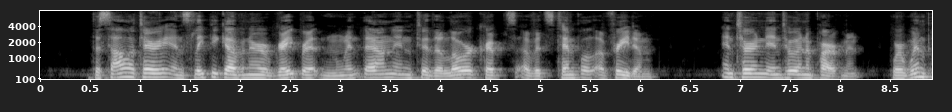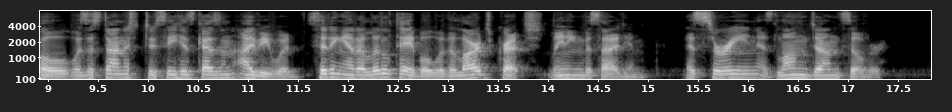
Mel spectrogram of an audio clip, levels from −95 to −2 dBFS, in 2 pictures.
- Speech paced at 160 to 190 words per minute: Yes, average, 175 wpm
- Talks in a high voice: No, low, 135 Hz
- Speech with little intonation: No, average, 4.1 semitones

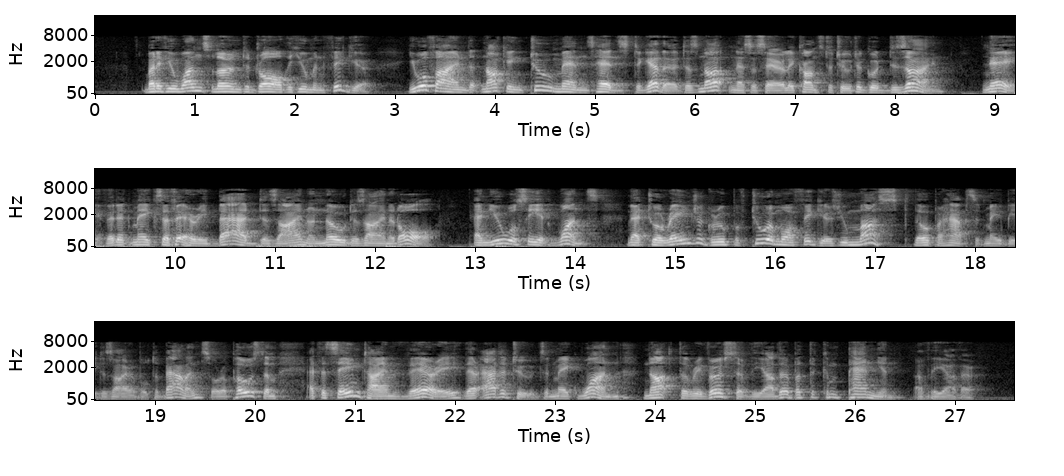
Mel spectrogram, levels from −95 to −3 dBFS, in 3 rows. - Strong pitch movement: Yes, wide, 5.7 semitones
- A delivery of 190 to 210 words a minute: Yes, average, 195 wpm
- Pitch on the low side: Yes, low, 120 Hz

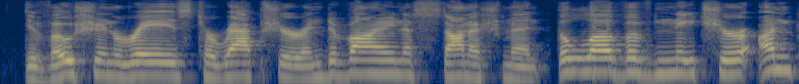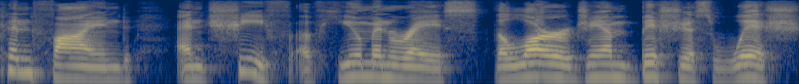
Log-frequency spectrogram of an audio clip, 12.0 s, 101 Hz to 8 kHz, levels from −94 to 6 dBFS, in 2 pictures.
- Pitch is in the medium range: Yes, medium, 150 Hz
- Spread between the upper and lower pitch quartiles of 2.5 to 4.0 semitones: No, average, 4.8 semitones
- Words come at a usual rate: No, slow, 105 wpm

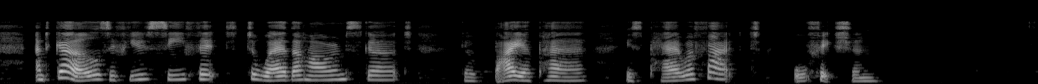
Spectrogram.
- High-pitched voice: Yes, high, 205 Hz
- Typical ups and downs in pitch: Yes, average, 4.2 semitones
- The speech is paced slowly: Yes, slow, 120 wpm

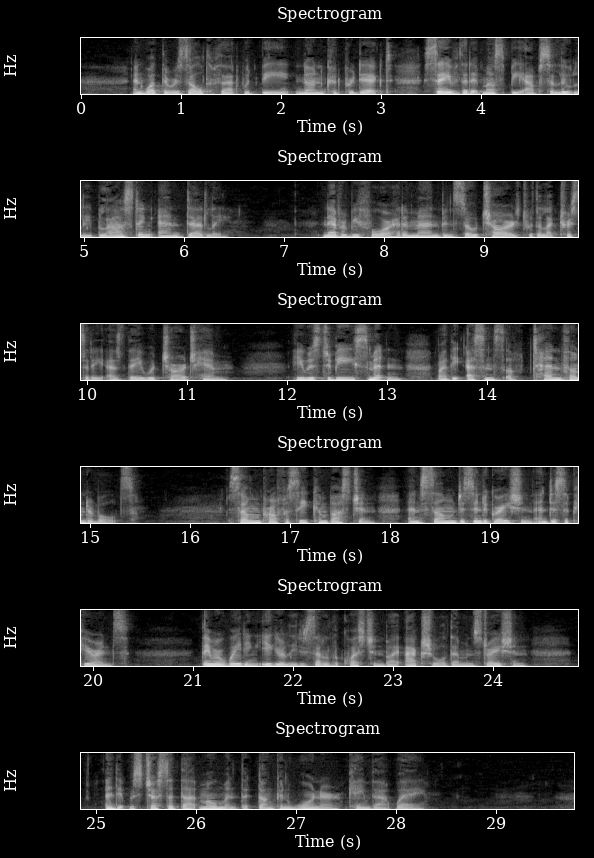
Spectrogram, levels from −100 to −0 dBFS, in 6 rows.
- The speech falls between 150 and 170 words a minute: Yes, average, 155 wpm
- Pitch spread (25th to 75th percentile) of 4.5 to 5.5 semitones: No, average, 4.0 semitones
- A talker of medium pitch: Yes, medium, 180 Hz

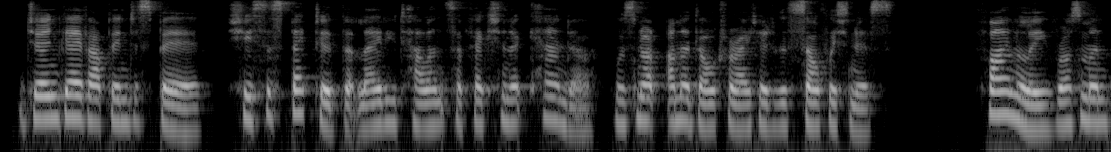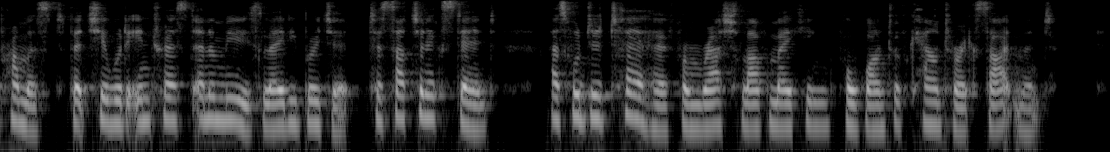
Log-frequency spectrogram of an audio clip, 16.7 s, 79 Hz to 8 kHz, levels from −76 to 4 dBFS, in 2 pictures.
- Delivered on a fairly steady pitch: No, average, 3.9 semitones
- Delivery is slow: No, average, 160 wpm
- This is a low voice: No, high, 190 Hz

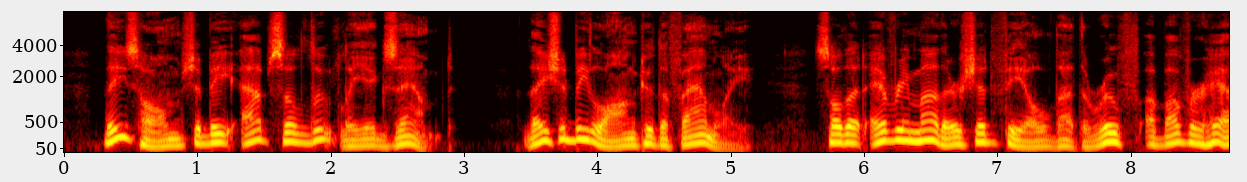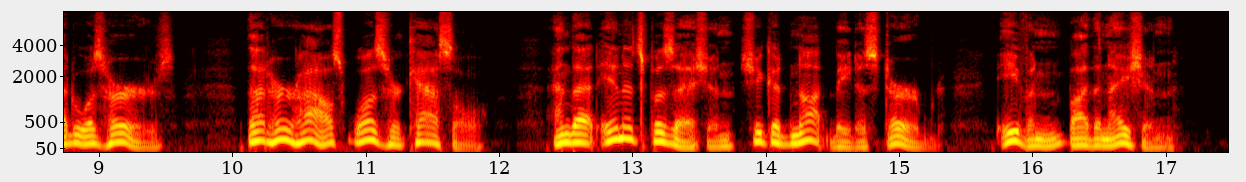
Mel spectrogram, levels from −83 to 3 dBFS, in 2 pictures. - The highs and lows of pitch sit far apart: Yes, wide, 7.7 semitones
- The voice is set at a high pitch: No, low, 125 Hz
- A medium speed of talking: Yes, average, 160 wpm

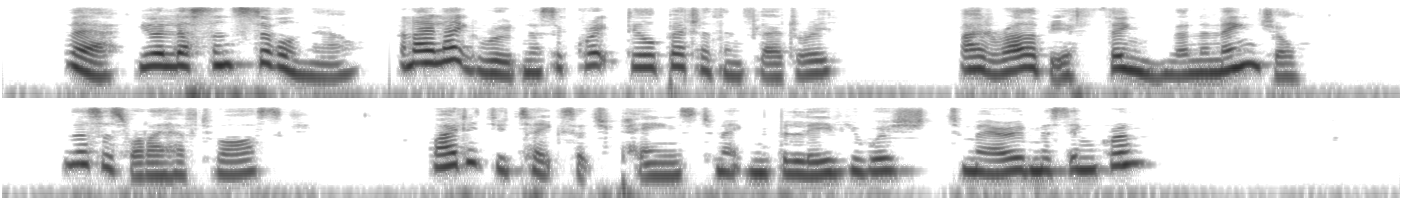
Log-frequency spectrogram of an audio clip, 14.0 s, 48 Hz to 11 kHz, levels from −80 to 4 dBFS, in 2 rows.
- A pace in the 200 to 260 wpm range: Yes, fast, 205 wpm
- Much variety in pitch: Yes, wide, 6.6 semitones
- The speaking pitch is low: No, high, 225 Hz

